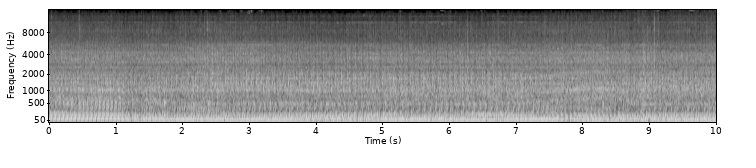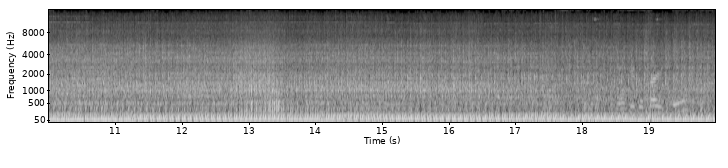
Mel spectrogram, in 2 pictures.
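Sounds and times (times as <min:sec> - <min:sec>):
motorcycle engine running: 0:00.0 - 0:20.0.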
